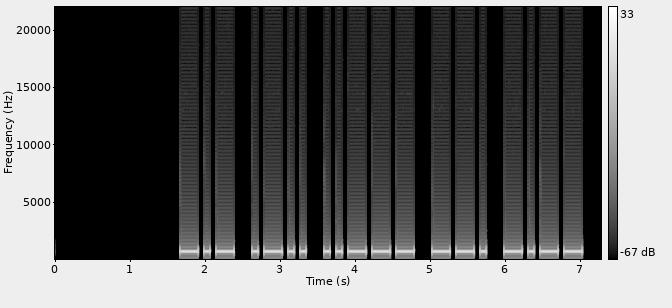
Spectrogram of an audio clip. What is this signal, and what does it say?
Morse code, heard as a keyed tone, about 18 wpm, 700 Hz. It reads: KL2GY
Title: Speed Racing - USA 2x2 Call Signs 15wpm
